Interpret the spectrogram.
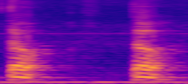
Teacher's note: उच्चारण में जो हवा निकल रही है ना उस टाइम हमारी जीभ जो है वो दांतों से टकरा रही है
